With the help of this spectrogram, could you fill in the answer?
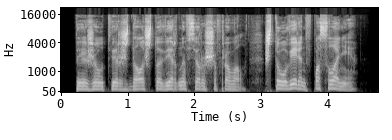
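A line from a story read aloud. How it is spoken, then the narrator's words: Hateful growl. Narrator (Russian): прорычал Рейган с ненавистью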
